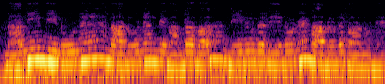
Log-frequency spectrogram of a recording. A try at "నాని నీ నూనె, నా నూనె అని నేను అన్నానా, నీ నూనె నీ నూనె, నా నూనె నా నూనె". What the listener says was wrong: 2 seconds కూడా గ్యాప్ ఇవ్వకూడదు. లేదు.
